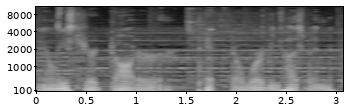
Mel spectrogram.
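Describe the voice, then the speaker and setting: Man as a deep, stern clan elder. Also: very animated, unhurried, creaky, loud music behind the voice, full character voice. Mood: solemn.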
